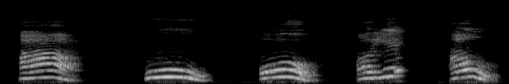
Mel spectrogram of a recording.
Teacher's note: अब हम देखते हैं पश्च स्वर, तो पश्च स्वर में जो जीभ का पीछे वाला भाग होता है वो थोड़ा सा उठा होता है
